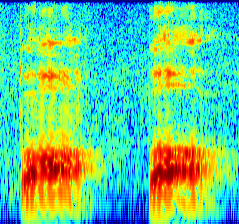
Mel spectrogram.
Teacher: there's no whispering sound with it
